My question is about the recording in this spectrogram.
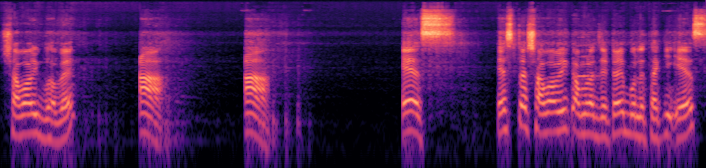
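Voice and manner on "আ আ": আ with no rolled r; teacher drops the r sound from আ; English R. Shown as a demonstration. Teacher models the letter R for learners. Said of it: "আজ থেকে আমরা বলবো".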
